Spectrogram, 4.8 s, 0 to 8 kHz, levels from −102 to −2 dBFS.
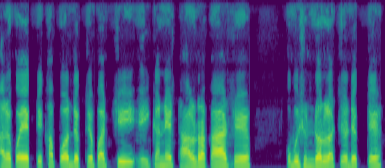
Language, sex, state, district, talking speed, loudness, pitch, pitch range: Bengali, male, Assam, Hailakandi, 175 wpm, -18 LUFS, 180 Hz, 175-185 Hz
